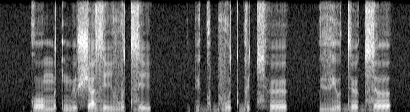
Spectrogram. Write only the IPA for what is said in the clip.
k o m ə t m y ʃ a z i v u t z i | pʲ u ɡ u b v u t ɡ y t͡sʰ ø | vʲ u d̪ ø ɡ z ə

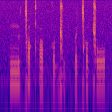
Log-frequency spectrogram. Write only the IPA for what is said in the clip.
nː ɯ˦ ǀ ʌ˦ qʰ o˧ kː ʌ˨ ɡ͡ǁ u˧ pː ɛ˨ ǀʰ ʌ˦ ǁ o˦

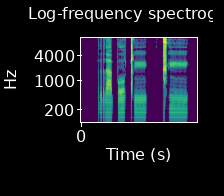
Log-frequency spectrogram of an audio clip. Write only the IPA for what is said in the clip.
r a p o ǃ y | ǁ y

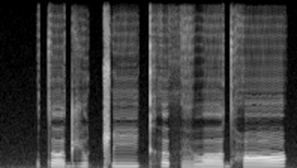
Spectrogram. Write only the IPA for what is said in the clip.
t ʌː d ʒ u ǁ iː kʰ ə θ æ̤ β ʌː d h ɑː

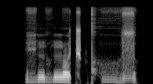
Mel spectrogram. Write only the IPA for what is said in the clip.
e̤ n ṳ n̪ o t͡ʃ kʰ o̤ z

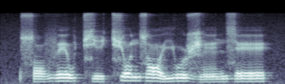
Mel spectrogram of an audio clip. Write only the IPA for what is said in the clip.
sˤ o˨ v e˧ w t͡ɕ i˨ t͡ɕ o˦ n z ɔ˦˨ j u˧ ʐ ẽ˨ n z e˧

